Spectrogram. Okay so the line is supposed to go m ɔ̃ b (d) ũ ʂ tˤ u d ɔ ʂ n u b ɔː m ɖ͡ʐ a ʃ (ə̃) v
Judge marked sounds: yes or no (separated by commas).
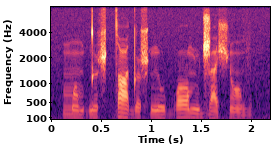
yes, no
